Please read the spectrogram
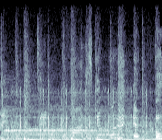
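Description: Background music: an upbeat song in an instrumental passage, with a bouncing bass line, regular drum beats and a long held high note.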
